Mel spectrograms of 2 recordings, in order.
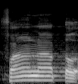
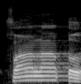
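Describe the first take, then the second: Both takes have the same delivery.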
